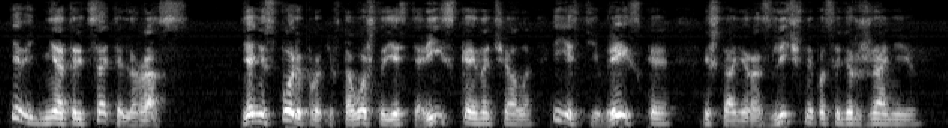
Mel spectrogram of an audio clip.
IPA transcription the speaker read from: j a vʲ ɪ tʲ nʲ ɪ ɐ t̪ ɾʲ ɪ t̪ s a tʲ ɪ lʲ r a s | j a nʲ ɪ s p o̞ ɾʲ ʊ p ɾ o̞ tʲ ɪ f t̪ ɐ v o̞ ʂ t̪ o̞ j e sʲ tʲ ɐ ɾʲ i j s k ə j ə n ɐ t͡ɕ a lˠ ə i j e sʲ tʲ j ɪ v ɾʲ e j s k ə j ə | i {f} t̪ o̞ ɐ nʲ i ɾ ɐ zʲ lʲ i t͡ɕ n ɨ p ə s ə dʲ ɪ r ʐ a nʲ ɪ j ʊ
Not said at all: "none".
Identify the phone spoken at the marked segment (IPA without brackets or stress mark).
ʂ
